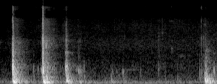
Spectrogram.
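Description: Plastic spools of Seaguar fluorocarbon leader line knocking together as they are gathered up by hand. Three quick sharp knocks come in the first second, then quieter handling.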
